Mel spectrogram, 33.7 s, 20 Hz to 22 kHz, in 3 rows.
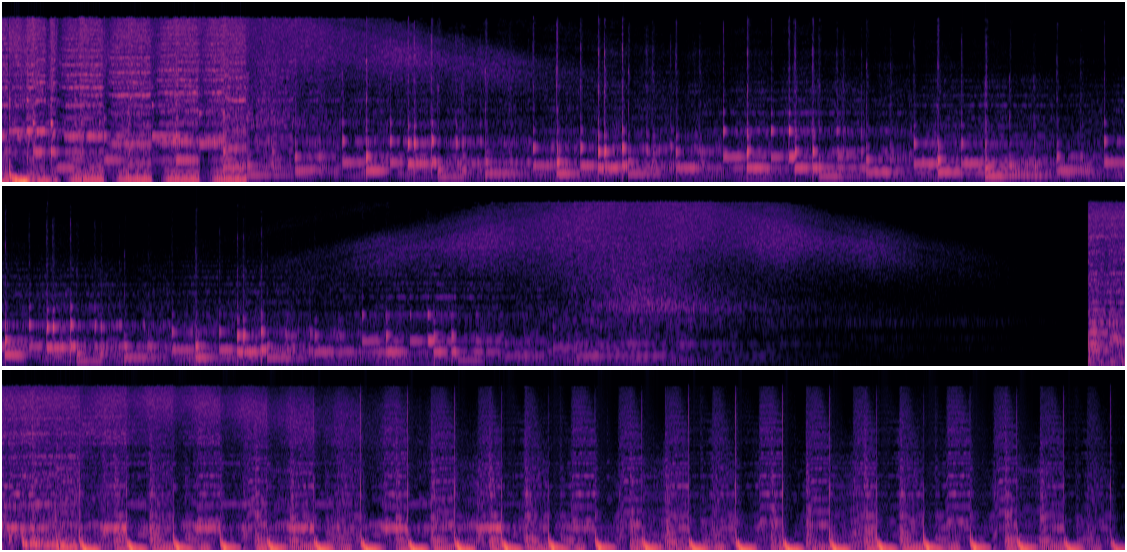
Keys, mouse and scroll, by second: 9.0 click, 10.9 middle click, 12.0 click, 13.6 ctrl+right click, 14.2 scroll up 1, 15.4 click, 18.2 F4, 20.2 click.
